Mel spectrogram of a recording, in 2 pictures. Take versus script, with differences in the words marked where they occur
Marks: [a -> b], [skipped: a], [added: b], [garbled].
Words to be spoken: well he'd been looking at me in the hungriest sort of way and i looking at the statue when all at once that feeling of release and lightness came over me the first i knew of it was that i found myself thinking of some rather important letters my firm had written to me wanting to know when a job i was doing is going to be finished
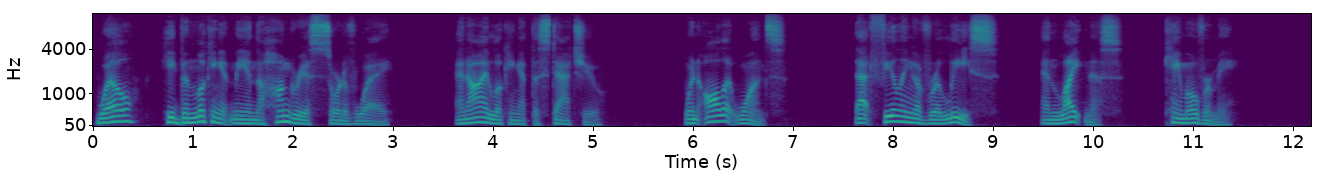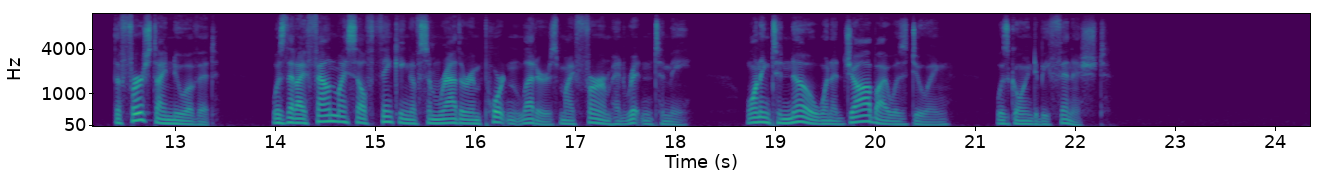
well he'd been looking at me in the hungriest sort of way and i looking at the statue when all at once that feeling of release and lightness came over me the first i knew of it was that i found myself thinking of some rather important letters my firm had written to me wanting to know when a job i was doing [is -> was] going to be finished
